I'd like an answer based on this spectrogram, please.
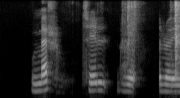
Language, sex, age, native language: Icelandic, female, 10, Icelandic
